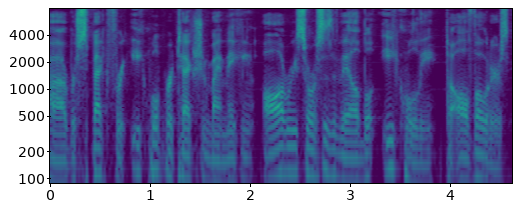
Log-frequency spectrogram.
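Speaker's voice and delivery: ordinary talk, nothing marked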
